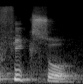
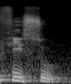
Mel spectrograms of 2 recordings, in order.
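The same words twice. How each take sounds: First: The x is pronounced as a ks sound. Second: The x is pronounced as a plain s sound. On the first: The speaker calls it right. "Você pronuncia como fixo. Entre aspas, você tem aqui um som de K S" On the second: The speaker calls it wrong. "você não pronuncia como fixo, não é som de S"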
